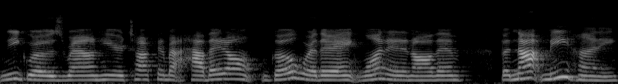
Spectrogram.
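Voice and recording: Someone reads aloud in a natural voice. The intonation stays fairly even.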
